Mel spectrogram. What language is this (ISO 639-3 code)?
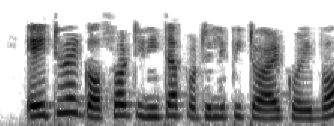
asm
